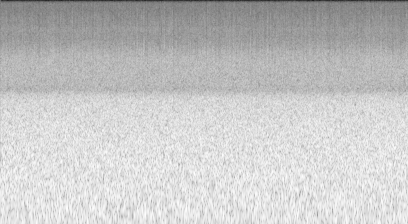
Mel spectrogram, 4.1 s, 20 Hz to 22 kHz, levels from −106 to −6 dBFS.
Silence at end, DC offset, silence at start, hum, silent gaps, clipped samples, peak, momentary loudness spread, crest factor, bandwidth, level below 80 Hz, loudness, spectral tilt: 0 s; under 0.1%; 0 s; none; none; 40%; 0 dBFS; 0 LU; 2 dB; over 20 kHz; -20 dBFS; -1 LUFS; -2.5 dB/octave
